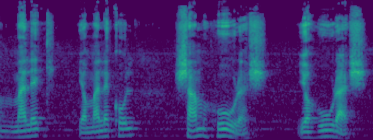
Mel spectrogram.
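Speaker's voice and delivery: ملک یا ملک الشمهورش یا هورش drawn out word by word; teacher spells out ملک الشمهورش at dictation pace; slow repeat pronunciation. Shown as a demonstration.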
